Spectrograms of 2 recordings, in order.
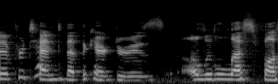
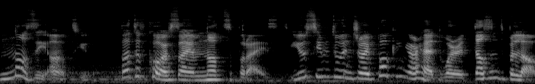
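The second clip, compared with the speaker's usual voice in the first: bad, wandering put-on French accent; 4 semitones higher than usual. Reading a snobby cat's lines in a game: bad French accent. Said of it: "It's supposed to be French".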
